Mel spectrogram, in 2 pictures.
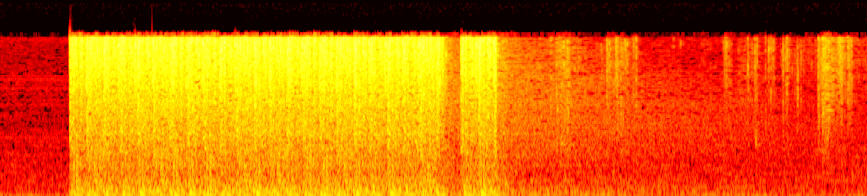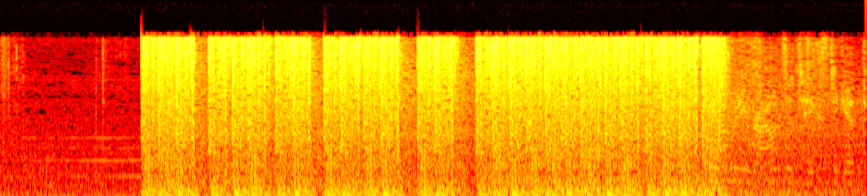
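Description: Rapid automatic gunfire in Deus Ex: Mankind Divided blasts loud and sustained in two long bursts, with a quieter stretch of fainter shots and clatter between them.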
